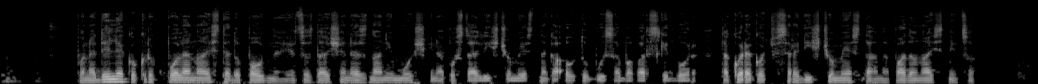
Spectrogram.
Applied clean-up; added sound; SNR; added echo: classical method spectral subtraction.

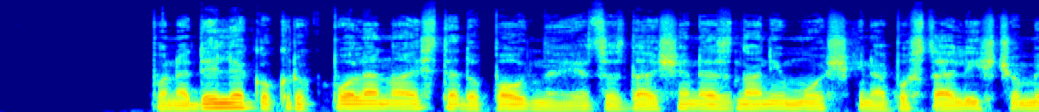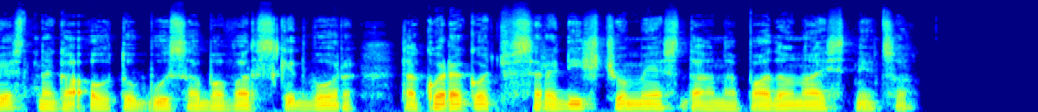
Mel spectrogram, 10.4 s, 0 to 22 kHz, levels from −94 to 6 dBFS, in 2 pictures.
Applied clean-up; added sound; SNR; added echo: neural mask model Resemble Enhance denoiser.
